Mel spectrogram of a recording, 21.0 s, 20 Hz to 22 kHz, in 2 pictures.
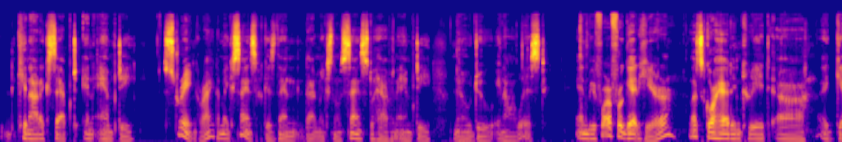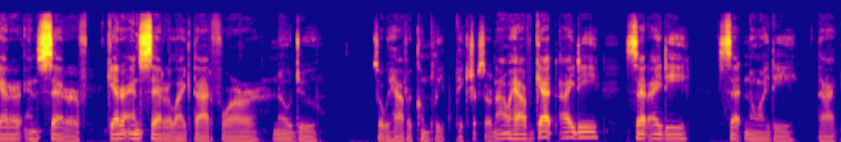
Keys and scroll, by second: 6.9 super+s, 9.2 super+n.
